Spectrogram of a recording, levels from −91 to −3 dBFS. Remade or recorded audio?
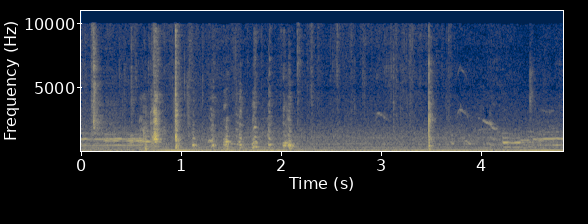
recorded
